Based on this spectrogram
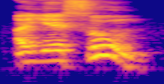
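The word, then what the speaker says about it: Ἰησοῦν: என்று அதை உச்சரிக்க வேண்டும் அதனுடைய மூல வார்த்தையை நாம் எப்படி உச்சரிக்க வேண்டும் என்றால் ஐயசூன் என்று மூல வார்த்தை வருகிறது ஐஏஎசுன் கிரேக்கத்திலே இந்த ஐஏசூன்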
